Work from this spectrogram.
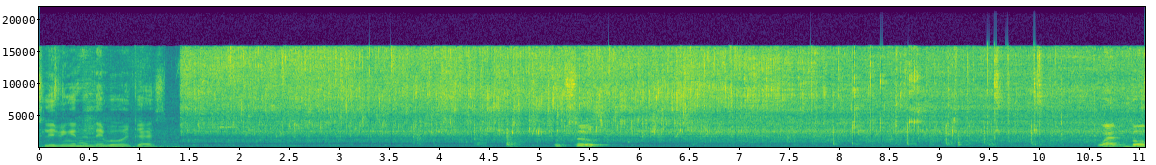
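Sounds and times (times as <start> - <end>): sink tap running: 1.4 - 11.0.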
